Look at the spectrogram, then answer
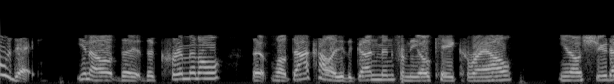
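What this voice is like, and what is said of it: Usual voice. Nothing is said of it.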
